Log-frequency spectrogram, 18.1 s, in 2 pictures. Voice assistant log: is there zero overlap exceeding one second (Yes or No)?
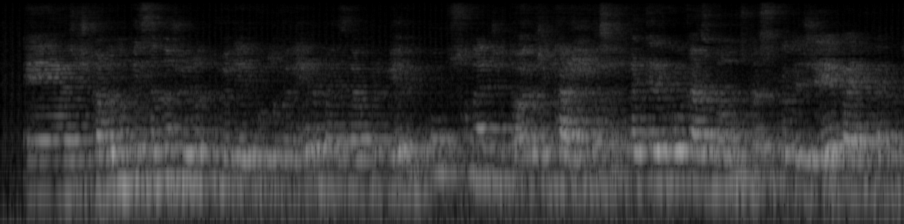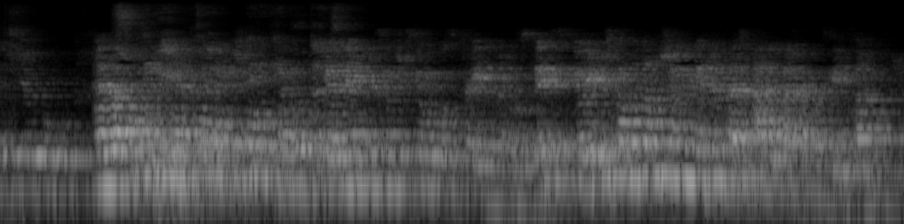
No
